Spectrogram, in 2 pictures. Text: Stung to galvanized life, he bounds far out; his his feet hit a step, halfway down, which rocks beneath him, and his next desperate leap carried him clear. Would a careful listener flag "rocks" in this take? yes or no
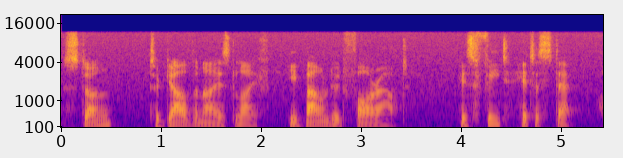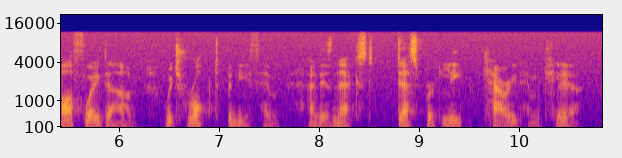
yes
